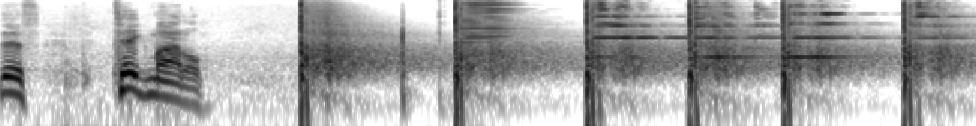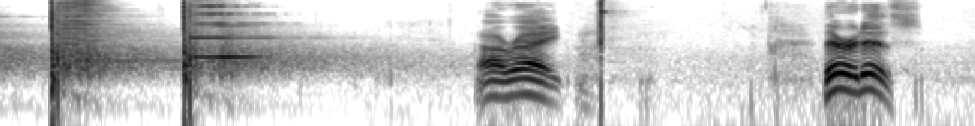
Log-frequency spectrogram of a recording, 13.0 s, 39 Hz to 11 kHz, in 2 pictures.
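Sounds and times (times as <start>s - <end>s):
pistol shots: 2.0s - 8.6s
steel target ringing clang: 3.0s - 8.8s.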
